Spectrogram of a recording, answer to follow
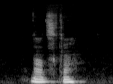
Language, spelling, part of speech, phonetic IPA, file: Polish, nocka, noun, [ˈnɔt͡ska], LL-Q809 (pol)-nocka.wav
